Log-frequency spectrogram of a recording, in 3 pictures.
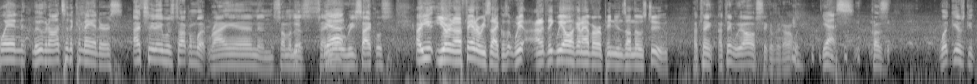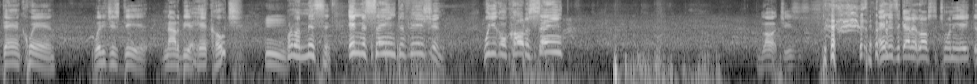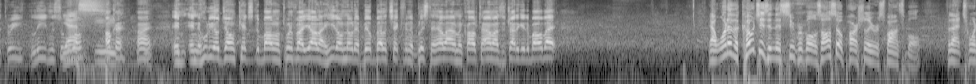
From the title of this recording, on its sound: LIVE from Radio Row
